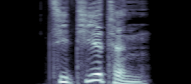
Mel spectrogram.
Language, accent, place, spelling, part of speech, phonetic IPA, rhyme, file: German, Germany, Berlin, zitierten, adjective / verb, [ˌt͡siˈtiːɐ̯tn̩], -iːɐ̯tn̩, De-zitierten.ogg
- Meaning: inflection of zitieren: 1. first/third-person plural preterite 2. first/third-person plural subjunctive II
